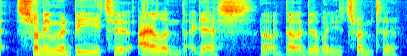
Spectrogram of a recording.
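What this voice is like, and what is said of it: Scottish accent. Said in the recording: “If you can't recognise my accent, I'm Scottish.”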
